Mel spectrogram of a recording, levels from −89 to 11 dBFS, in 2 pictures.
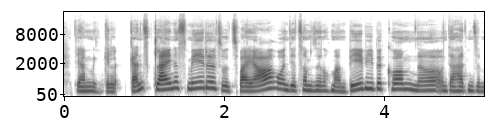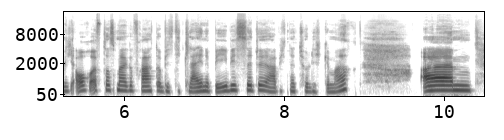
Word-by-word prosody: die 175 - -2
haben 175 0 -3
'n 155 -3 -11
gl 150 -1 -5 0.2
ganz 180 +11 0
kleines 255 +4 +4
Mädel, 285 +1 -1
so 190 - -3
2 175 0 +1
Jahre 235 +10 +3
und 240 -4 -2
jetzt 200 +1 -2
haben 205 -2 -1
sie 195 0 -4
noch 190 - -8
mal 175 -4 -3
'n 160 -2 -9
Baby 250 +8 +1
bekommen, 245 -2 -1
ne? 205 +1 -3
Und 190 - -7
da 180 0 -2
hatten 185 +1 -4
sie 180 - -5
mich 170 0 -10
auch 195 +1 -1
öfters 210 +1 -4
mal 200 -2 -1
gefragt, 185 -1 -4
ob 170 - -8
ich 165 - -10
die 160 - -15
Kleine 165 +3 -3
babysitte. 200 +4 -3
Habe 155 +1 -7
ich - - -22
natürlich 160 -3 -11
gemacht. 195 - -6 0.8
Ähm, 200 +1 +7
195 Hz, 225 wpm, -24 LUFS, 175-225 Hz, 0.8 s, Ähm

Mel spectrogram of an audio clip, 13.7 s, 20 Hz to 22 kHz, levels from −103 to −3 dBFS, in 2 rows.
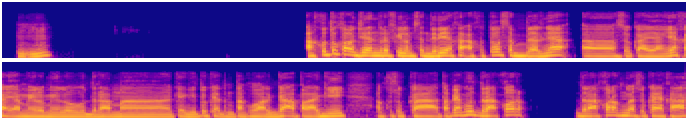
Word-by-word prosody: Mhm. 130 +7 -2 2.5
Aku 150 +7 +3
tuh 195 - 0
kalo 220 -8 +4
genre 160 -1 +4
film 145 -1 +2
sendiri 145 +2 +4
ya, 155 - 0
Kak, - - +3
aku 130 - -2
tuh 190 +1 -2
sebenernya, 145 +2 +2 0.2
eee, 130 -1 +1
suka 135 -2 -1
yang 120 0 -1
ya, 170 +6 0
kayak 115 -5 -1
melo 115 0 -1
melodrama 110 -1 -1
kayak 110 0 -4
gitu, 135 +4 -6
kayak 115 - -5
tentang 115 0 -3
keluarga 120 +3 0
apalagi, 130 +5 +1 0.2
aku 120 +2 -10
suka, 125 -1 +1
tapi 130 +6 +1
aku 205 +4 -1
drakor 175 +5 0 0.5
drakor 135 +5 0
aku 170 - -3
gak 140 - -1
suka 140 +1 -4
ya, - - -6
Kak. 125 +3 +2
130 Hz, 160 wpm, -23 LUFS, 115-150 Hz, 2.5 s, kalo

